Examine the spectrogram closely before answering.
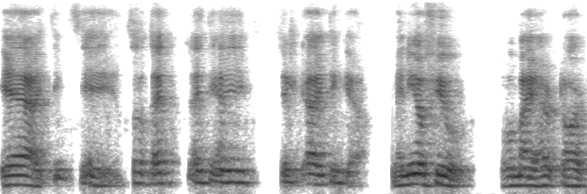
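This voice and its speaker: A man speaks at a fairly slow pace, with vocal fry in his voice. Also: fairly high pitch for a man, ordinary pitch variation. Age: 70s. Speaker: neurologist. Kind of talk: interview. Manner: halting.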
